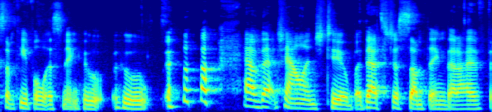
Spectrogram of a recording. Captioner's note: laughing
